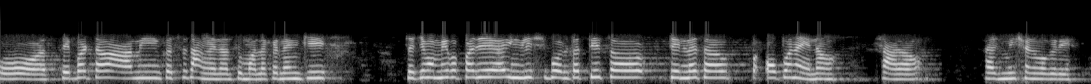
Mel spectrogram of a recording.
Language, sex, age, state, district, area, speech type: Marathi, female, 18-30, Maharashtra, Mumbai Suburban, urban, conversation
